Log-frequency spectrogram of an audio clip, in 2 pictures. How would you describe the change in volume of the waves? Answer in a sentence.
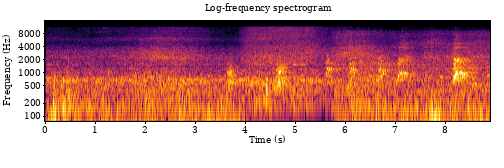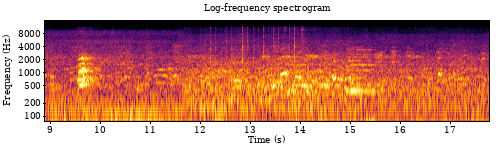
The loudness of the waves stays about the same.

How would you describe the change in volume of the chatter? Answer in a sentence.
The volume of the chatter goes up.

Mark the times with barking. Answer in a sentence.
The barking can be heard from 3.5 to 9.9 s.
